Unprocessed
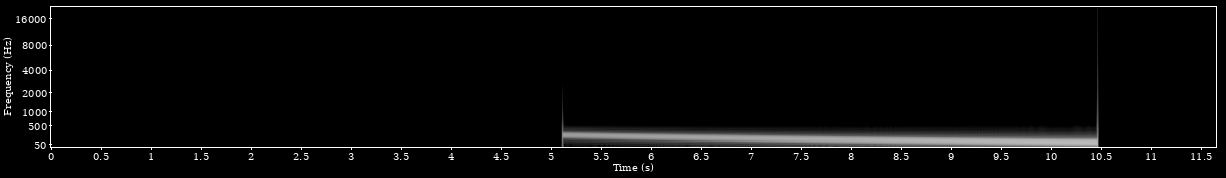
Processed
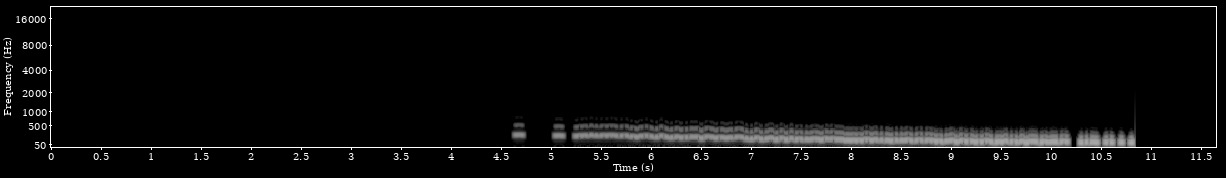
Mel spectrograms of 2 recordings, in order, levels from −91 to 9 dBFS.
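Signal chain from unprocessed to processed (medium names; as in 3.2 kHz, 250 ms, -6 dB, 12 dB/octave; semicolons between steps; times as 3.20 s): granulator 100 ms, grains 20 per s, spray 534 ms, pitch spread up and down by 0 st; loudspeaker Doppler distortion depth 0.73 ms; trim -6.5 dB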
